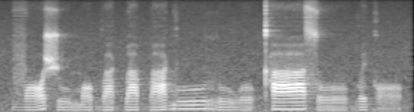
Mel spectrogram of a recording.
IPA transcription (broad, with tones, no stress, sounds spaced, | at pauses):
v ɔ˨˦ ʃ u˨ m ɔ˨ ɡʷ a˨ ɡ͡b a˨ b a˨˦ ɡ uː˦ r u˨ w o˨ kʰ aː˦ s oː˨ ɡʷ e˦ ɡ ɔ˨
